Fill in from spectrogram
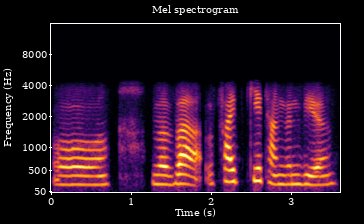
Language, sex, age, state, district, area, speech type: Bodo, female, 18-30, Assam, Kokrajhar, rural, conversation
